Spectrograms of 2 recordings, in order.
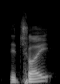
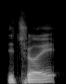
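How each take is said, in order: First: It is said with an English pronunciation. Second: It is said with an English pronunciation.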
